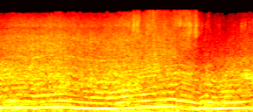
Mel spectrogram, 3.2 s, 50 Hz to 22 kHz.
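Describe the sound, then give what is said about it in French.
Loud, steady roar of race car engines revving at a motor race in Irancy, France, a strong low harmonic drone that rises and dips slightly in pitch over a few seconds, with no talking. “Les bolides présents à Irancy ne sont peut-être pas aussi impressionnants que des Formule 1, ça ne les empêche pas de rivaliser en termes de décibels.”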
